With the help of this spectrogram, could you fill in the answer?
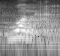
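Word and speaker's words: Womb-man: Okay, so seriously, the second chapter of my book is titled Woman. And I pronounce it woman because I actually spell it womb, so W-O-M-B, and then dash man. So essentially in that chapter,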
